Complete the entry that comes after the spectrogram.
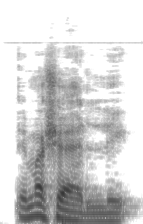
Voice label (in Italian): "macelli", crespinese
